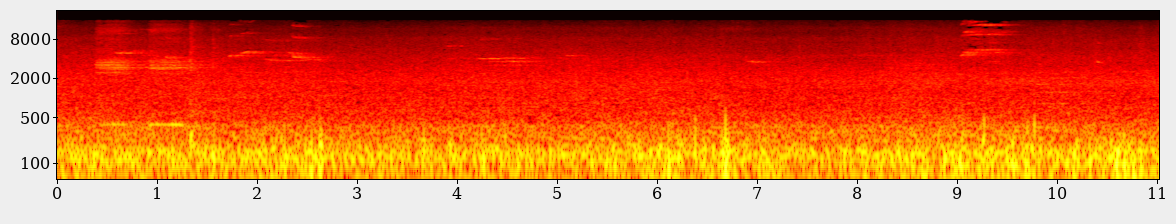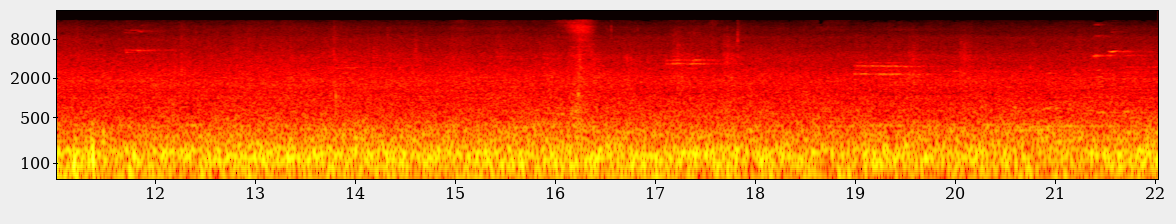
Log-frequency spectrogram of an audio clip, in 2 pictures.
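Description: Wind blows in gusts.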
